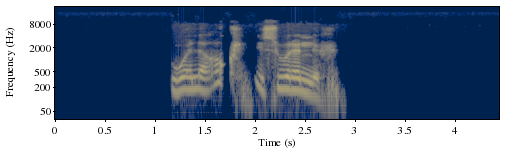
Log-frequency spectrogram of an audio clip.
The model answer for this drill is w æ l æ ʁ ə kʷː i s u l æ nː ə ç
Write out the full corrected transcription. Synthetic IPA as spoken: w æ l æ ʁ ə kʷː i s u ɾ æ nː ə ç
